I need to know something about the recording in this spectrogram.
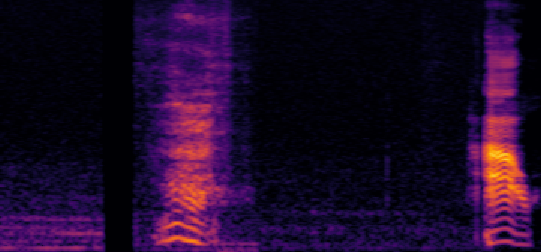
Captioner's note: grunts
